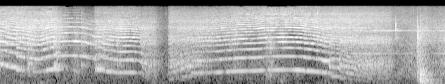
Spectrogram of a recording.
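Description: Heavy metal entrance door squealing on its hinges as it swings: two long, drawn-out squeals that slide down and back up in pitch.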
